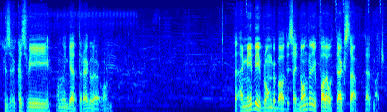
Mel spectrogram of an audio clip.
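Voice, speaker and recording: A man's voice: on the low side, expressive, normal speed, long pauses, darkish tone. A man giving casual, rambling game playthrough commentary in an informal way, often correcting himself. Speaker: gaming video host. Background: faint music.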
